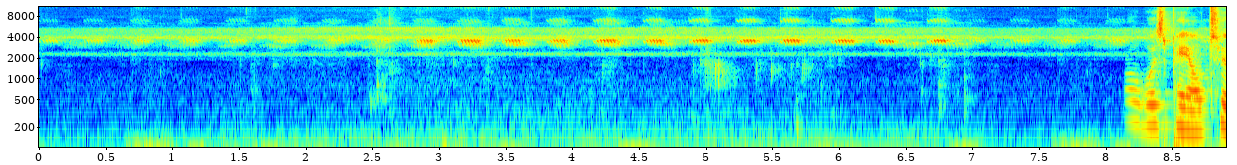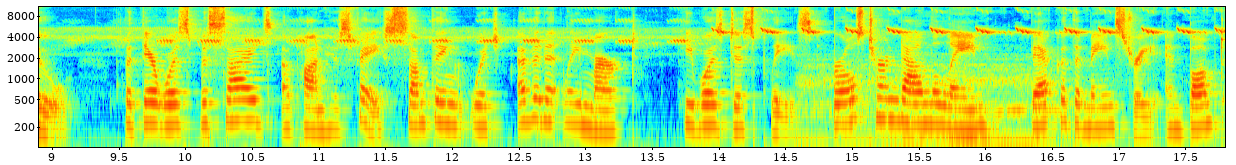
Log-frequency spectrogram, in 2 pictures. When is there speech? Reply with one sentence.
You can hear the speech from 8.2 to 17.7 s.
